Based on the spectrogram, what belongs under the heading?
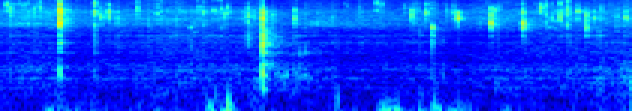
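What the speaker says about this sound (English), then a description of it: "I'm cooking this bacon just till it's lightly crisp" Bacon frying in an Instant Pot, a crackling sizzle with scattered sharp pops and occasional scraping clicks, close and fairly loud, with no talking.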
